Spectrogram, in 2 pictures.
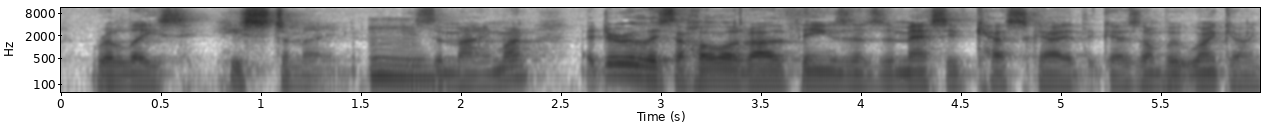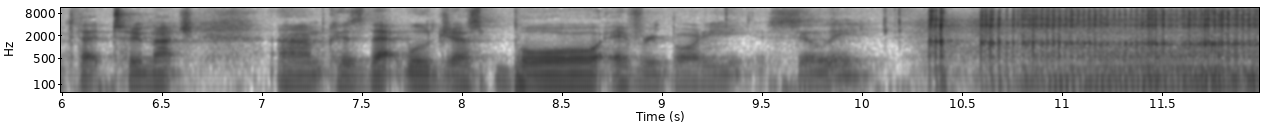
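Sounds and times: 
speech: 0.2s - 10.4s
person imitating snoring: 10.4s - 11.9s.

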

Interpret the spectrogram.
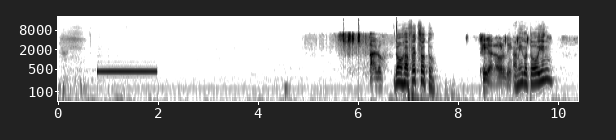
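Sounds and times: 
quiet telephone line hum: 0.0s - 10.3s
telephone ringback tone while placing a call: 0.8s - 2.0s
speech: 6.4s - 7.6s, 8.4s - 10.0s.

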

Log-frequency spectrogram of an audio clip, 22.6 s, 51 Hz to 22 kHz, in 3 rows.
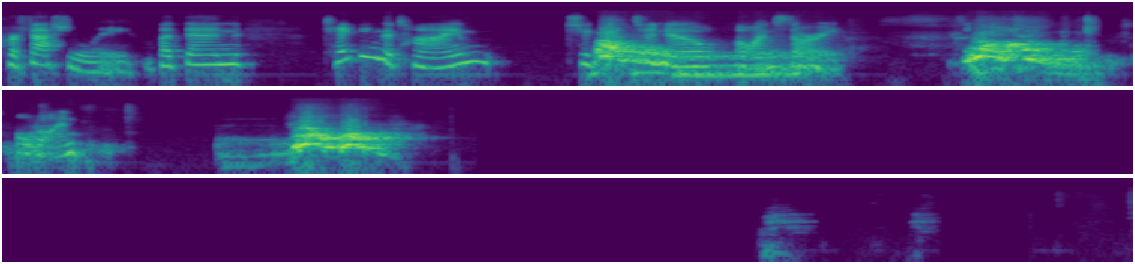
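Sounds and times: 
speech: 0.0s - 5.7s, 6.3s - 10.2s
dogs barking: 3.9s - 5.5s, 6.4s - 7.9s, 9.4s - 10.5s, 20.2s - 20.5s.

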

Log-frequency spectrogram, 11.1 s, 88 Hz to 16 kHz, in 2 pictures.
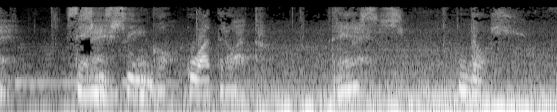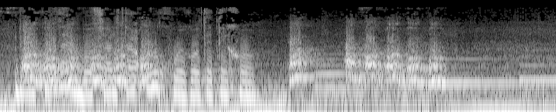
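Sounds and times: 
steady low hum: 0.0s - 11.0s
speech: 0.8s - 2.7s, 3.3s - 3.8s, 4.6s - 5.1s, 5.7s - 8.3s
aggressive dog barking outside a stone house: 5.7s - 7.3s, 8.4s - 10.2s.

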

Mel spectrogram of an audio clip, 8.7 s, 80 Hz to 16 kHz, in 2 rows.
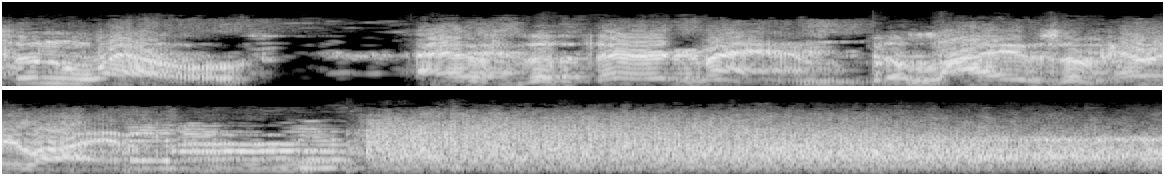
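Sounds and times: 
speech: 0.1s - 6.1s
gunshot in a sewer: 5.7s - 8.5s.

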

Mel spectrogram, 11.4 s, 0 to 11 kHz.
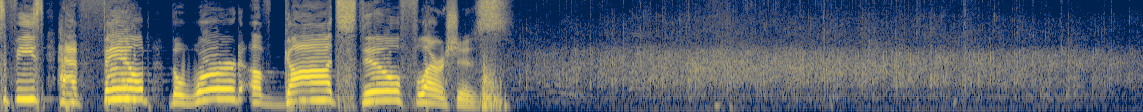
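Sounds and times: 
speech: 0.0s - 5.1s
audience applause: 5.0s - 11.4s.

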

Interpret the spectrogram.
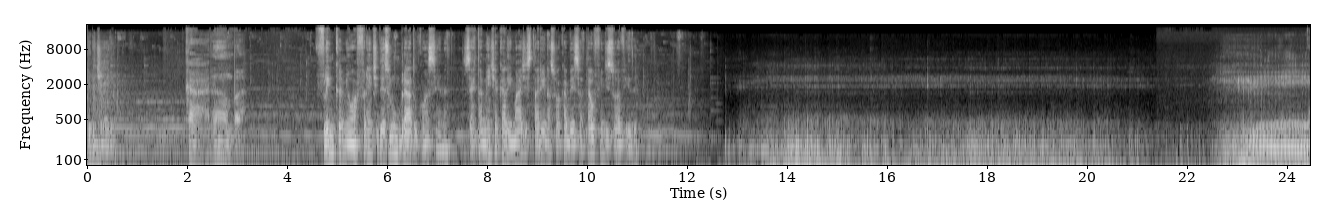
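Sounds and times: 
speech: 2.0s - 3.2s, 4.7s - 11.2s
deep echoing rumble of a creature snoring in a cave: 12.7s - 24.4s.

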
